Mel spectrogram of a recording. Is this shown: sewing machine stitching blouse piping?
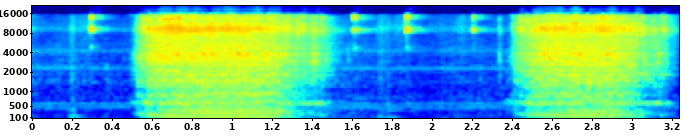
yes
